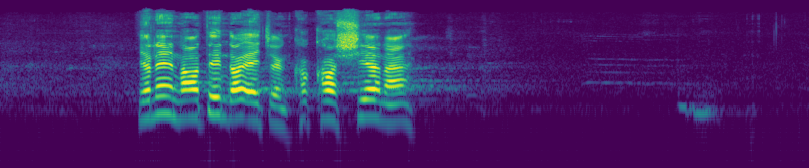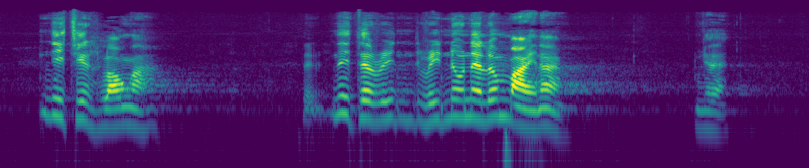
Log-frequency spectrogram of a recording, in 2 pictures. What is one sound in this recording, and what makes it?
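A middle-aged man speaks with animation through a microphone in a large hall.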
